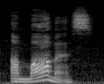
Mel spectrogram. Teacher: In the word Amamos, we love, the second to last syllable has a long letter A, and so it is stressed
